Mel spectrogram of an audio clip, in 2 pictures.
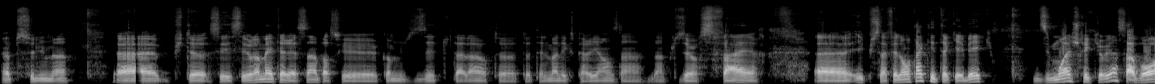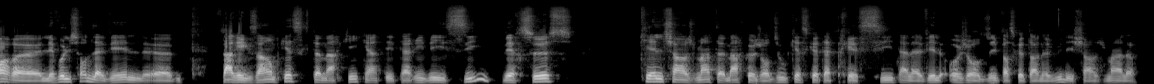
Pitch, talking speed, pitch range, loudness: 90 Hz, 215 wpm, 85-105 Hz, -23 LUFS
